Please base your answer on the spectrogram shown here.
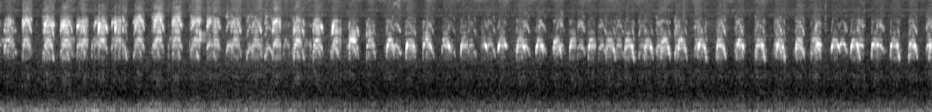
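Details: Begging kingfisher chicks being fed at a natural nest make a rapid, insistent series of buzzy high notes, close to three a second and unevenly spaced, with faint low hum behind.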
